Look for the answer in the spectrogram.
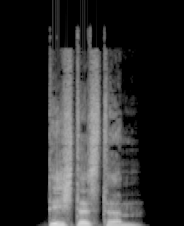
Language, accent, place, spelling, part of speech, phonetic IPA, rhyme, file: German, Germany, Berlin, dichtestem, adjective, [ˈdɪçtəstəm], -ɪçtəstəm, De-dichtestem.ogg
- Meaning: strong dative masculine/neuter singular superlative degree of dicht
